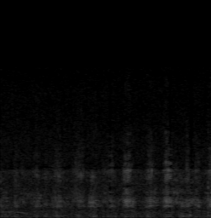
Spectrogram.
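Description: Faint animal calls over a quiet background.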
